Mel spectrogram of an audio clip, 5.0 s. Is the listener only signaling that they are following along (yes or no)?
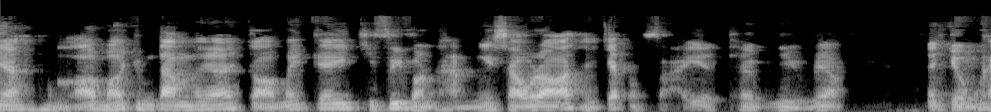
yes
